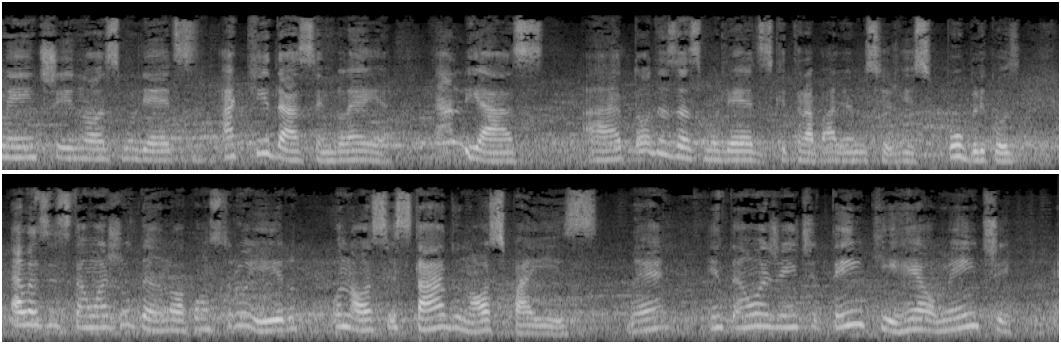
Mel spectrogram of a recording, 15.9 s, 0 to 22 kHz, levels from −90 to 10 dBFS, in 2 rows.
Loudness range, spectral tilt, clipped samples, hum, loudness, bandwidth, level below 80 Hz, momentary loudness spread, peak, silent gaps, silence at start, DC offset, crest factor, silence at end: 3 LU; -4 dB/octave; under 0.1%; none; -19 LUFS; 16.5 kHz; -54 dBFS; 7 LU; -2 dBFS; none; 0 s; under 0.1%; 18 dB; 0 s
